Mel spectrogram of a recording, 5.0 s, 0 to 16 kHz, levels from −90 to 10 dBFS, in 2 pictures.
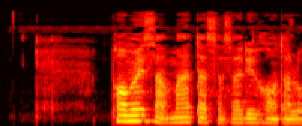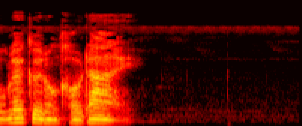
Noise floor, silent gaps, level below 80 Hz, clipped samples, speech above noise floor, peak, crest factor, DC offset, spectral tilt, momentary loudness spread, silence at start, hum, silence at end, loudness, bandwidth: -63 dBFS; none; -66 dBFS; under 0.1%; 41 dB; -4 dBFS; 22 dB; under 0.1%; -5 dB/octave; 24 LU; 0.3 s; none; 1.45 s; -23 LUFS; 11.5 kHz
